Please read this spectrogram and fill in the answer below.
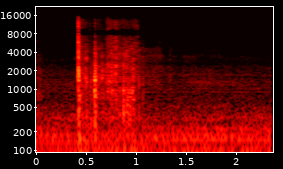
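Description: Plastic blister pack and card of a diecast toy car being handled and turned over: one sharp click about half a second in, then a few faint ticks.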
